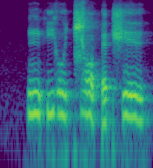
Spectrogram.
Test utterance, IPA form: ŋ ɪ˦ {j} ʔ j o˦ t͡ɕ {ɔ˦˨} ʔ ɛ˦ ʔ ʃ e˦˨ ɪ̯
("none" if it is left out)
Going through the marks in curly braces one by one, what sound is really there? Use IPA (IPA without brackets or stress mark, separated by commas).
none, ɔ˦˨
